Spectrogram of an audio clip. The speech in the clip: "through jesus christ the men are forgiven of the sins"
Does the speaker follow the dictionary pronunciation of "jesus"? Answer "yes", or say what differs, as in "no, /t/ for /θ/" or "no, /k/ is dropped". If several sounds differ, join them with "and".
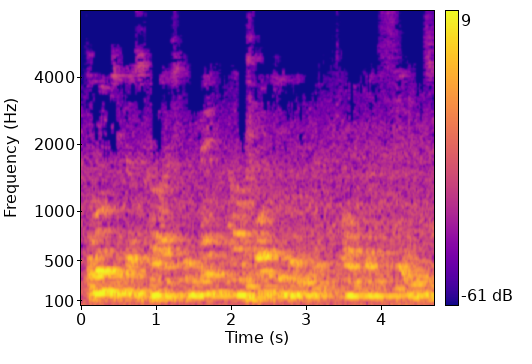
yes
